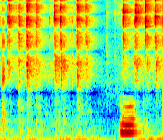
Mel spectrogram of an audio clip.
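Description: Typing on a computer keyboard: a run of irregular key clicks, with a man's voice coming in near the end.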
